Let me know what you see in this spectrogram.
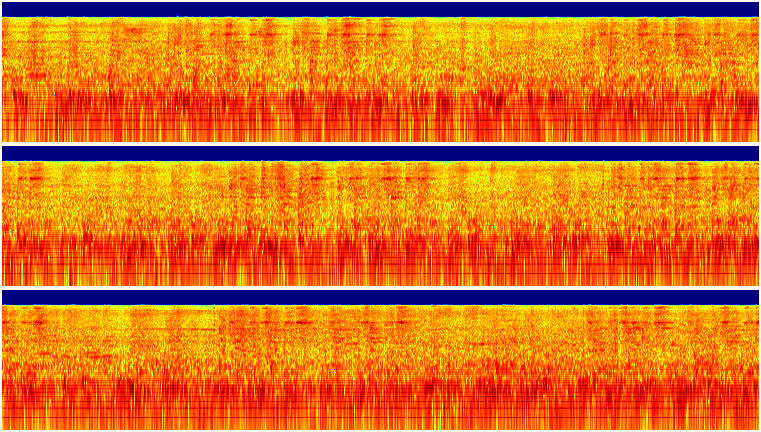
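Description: Intercity passenger coaches rolling steadily past on the track, their wheels clattering over the rail joints, with a short high wheel squeal now and then.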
